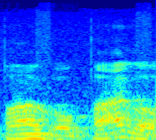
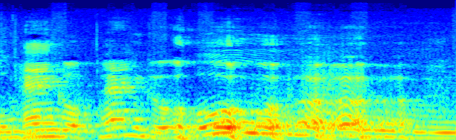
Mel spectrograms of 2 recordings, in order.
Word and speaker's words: Pago Pago: the pronunciation oh well you don't pronounce it pago pago it's pangopango i don't know if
